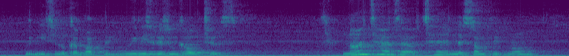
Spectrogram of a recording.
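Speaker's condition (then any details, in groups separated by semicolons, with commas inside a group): No condition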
